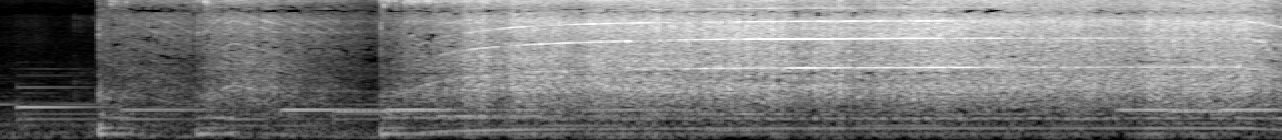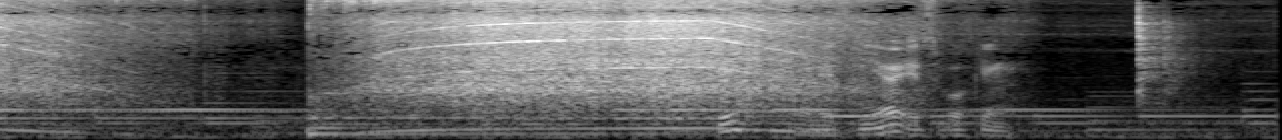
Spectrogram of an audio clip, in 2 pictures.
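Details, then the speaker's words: Cornell water heater with built-in pump, not heating, no red LED; external magnet held to flow sensor reed switch: steady hum rises, settles, cuts off and restarts as pump and heater activate; reed switch normal, internal magnet bar faulty. "that concludes when the magnet is near the reed switch and it activates the pump and heating element means the reach switch itself is normal"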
